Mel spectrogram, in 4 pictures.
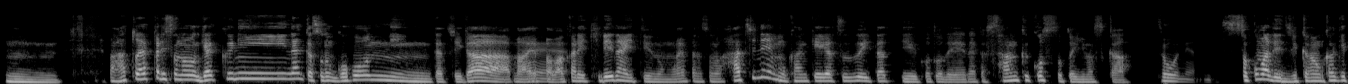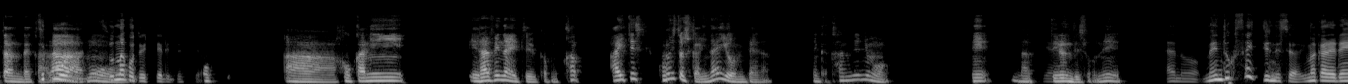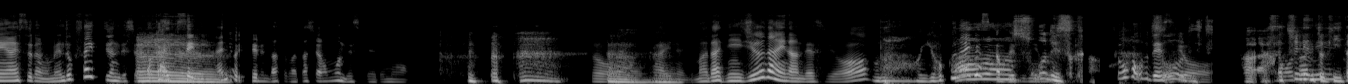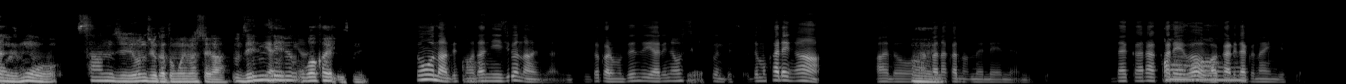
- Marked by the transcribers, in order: chuckle; other noise
- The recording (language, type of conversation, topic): Japanese, advice, 結婚や交際を家族に反対されて悩んでいる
